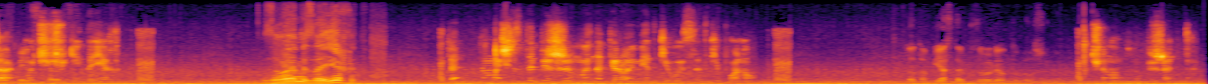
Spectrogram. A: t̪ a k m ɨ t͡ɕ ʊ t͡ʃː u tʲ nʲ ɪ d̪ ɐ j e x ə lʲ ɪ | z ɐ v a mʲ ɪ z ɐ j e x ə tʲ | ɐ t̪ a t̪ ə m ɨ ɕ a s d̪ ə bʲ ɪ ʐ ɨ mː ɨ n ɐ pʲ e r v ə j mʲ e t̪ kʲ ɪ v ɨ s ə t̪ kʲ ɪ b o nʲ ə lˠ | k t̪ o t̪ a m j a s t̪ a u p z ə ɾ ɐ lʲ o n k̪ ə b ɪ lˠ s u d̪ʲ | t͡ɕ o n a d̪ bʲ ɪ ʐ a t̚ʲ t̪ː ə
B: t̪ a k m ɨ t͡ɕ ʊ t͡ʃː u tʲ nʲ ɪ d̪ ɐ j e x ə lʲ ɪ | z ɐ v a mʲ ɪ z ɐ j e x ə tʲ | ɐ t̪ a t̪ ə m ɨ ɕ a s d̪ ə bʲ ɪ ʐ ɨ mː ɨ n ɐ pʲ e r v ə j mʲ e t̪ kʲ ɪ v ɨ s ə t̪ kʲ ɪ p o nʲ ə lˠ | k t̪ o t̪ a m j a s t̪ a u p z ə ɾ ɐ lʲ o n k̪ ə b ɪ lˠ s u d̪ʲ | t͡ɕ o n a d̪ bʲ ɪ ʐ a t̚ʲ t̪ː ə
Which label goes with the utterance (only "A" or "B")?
B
